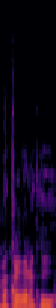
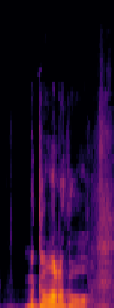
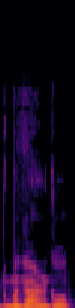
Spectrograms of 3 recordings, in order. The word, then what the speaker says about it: McGonigal: McGonigal. Yeah. Say it Scottish is funny. McGonigal. Well, he's Sorry, American no born. offense. No offense, Mr. McGarnagle.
